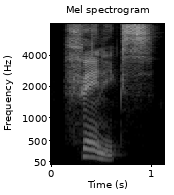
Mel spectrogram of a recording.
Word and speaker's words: fênix: Agora eu vou descobrir a sílaba tônica. Fênix. Tá aqui, ó, gente. Ela é uma paroxítona.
